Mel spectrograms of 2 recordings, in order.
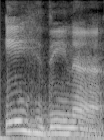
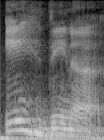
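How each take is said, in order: Both takes have the same delivery.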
